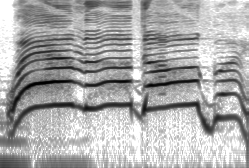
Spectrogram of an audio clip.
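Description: Female jazz singer sustaining a long sung note that slides up into pitch, then a second held note about a second and a half in.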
